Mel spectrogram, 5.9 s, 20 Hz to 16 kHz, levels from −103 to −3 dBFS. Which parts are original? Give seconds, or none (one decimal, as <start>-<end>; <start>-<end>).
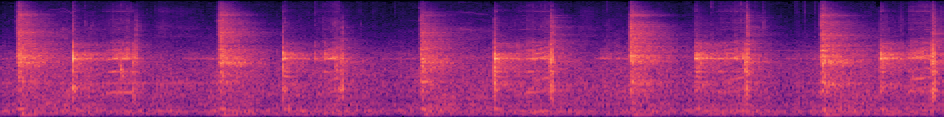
0.0-1.2; 2.1-5.9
